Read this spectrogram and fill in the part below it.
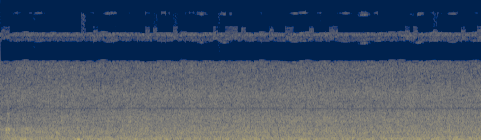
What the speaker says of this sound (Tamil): தண்ணி வந்து பம்பிங் மூலியமாக எந்த அளவுக்கு வருது பாருங்கள்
